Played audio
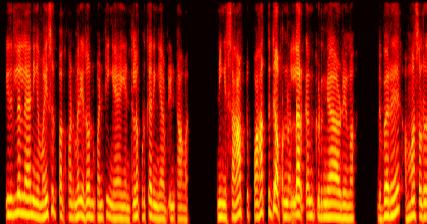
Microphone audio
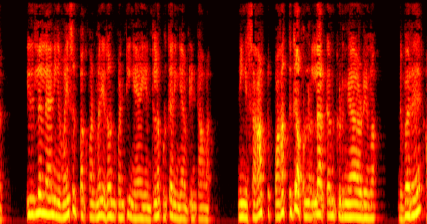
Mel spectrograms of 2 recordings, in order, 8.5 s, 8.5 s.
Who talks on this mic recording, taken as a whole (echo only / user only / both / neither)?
echo only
